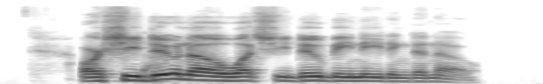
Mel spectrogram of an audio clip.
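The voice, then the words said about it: Put-on nonstandard dialect of a character. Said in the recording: “I don't like the way Ileana speak. ... It's my hard, favorite accent. ... It is so unique and so different.”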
